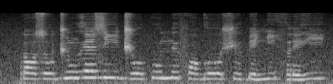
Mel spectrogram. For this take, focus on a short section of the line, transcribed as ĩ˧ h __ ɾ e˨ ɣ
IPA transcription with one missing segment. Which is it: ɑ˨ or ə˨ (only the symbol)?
ə˨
